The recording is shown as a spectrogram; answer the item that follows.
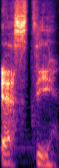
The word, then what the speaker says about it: hostie: curse words themselves, but the way they sound in Quebec French is often not the way they look written. So like, hostie is written Hostie, but it's pronounced esti is the way that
